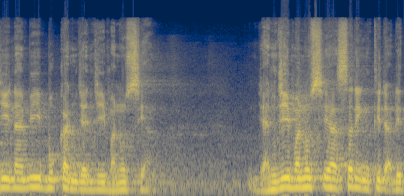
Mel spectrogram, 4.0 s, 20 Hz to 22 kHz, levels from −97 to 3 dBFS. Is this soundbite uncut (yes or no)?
yes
